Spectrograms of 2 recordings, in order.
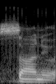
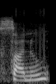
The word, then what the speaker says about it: Sanu: So it's spelled SANU as in... Almost like SANU in Hausa, but SANU means gold in Bambara, in Mali.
